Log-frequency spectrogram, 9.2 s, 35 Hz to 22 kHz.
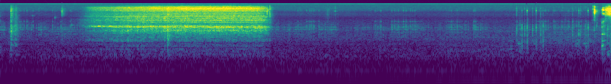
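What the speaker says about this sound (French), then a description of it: "À 50 watts, on a déjà une grosse production de vapeur, une vapeur plutôt fraîche" A Smok Scar-18 mod with a TFV9 tank and mesh coil, set to 50 watts with the airflow two-thirds open, gives a single steady airy hiss for about three seconds during a draw, then falls quiet.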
